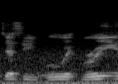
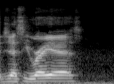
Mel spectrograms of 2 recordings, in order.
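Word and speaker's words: Jessie Reyes: Nice Guy with Jesse Ruiz. Is that how you say it? Yeah, Jesse Reyes. Reyes, yeah, my bad.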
